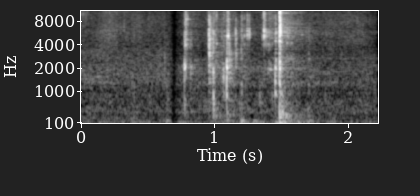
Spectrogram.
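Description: A few light metallic clicks and clinks, the loudest about one and a half seconds in, from hands working at the ignition coil plate assembly of a Rotax 582UL engine to take it off.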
